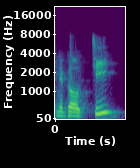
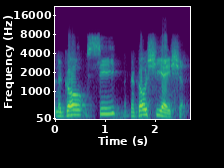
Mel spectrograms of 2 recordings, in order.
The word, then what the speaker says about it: negotiation: The small detail on the pronunciation is number 2, that you have to not say negotiation, the TT, but the letters T are sh. So negotiation. So not negotiation, but negotiation.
